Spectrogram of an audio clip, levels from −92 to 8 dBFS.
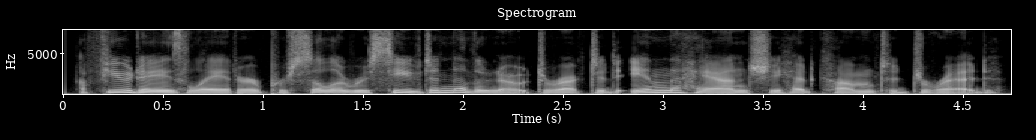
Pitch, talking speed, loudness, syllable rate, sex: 160 Hz, 215 wpm, -17 LUFS, 5.7 syllables/s, female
